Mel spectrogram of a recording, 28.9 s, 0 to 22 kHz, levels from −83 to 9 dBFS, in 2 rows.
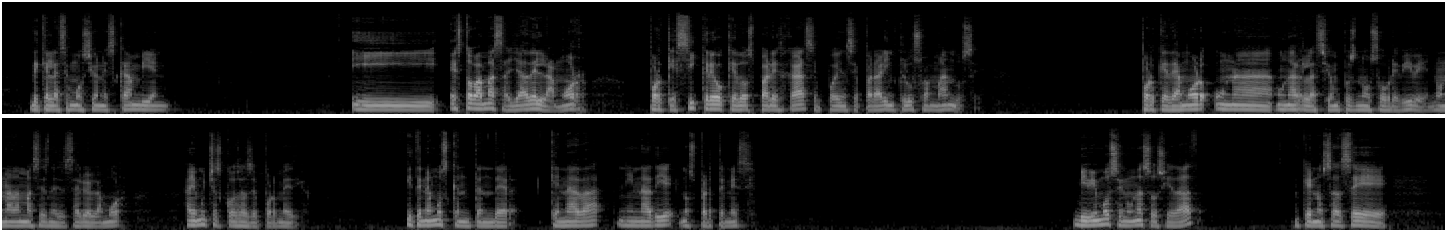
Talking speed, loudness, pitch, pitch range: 130 wpm, -34 LUFS, 105 Hz, 100-115 Hz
